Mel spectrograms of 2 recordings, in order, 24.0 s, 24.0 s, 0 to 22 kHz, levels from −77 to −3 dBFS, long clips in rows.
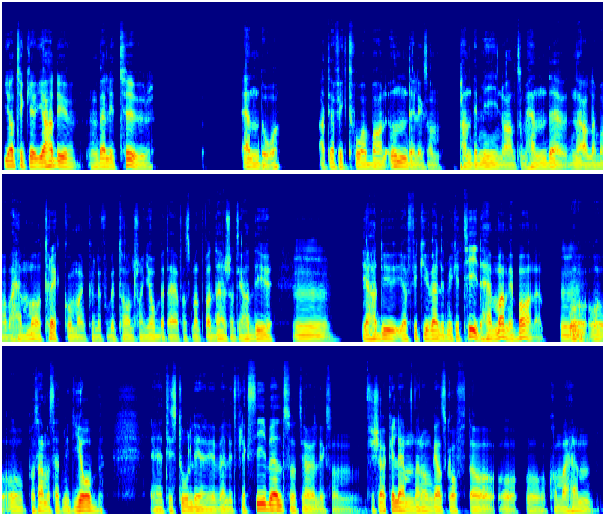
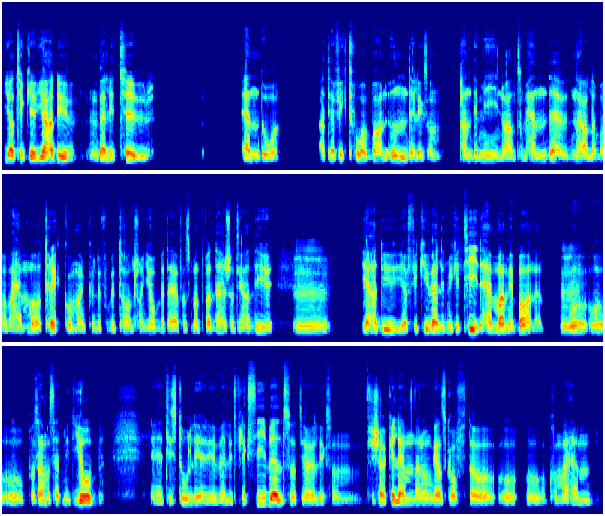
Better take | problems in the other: first | thin; very; fading below 300 Hz

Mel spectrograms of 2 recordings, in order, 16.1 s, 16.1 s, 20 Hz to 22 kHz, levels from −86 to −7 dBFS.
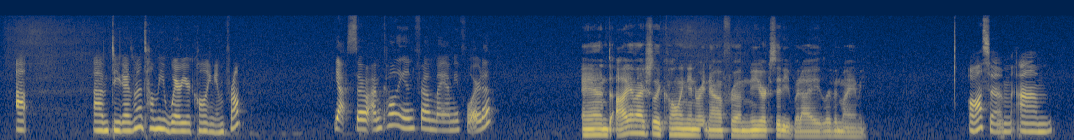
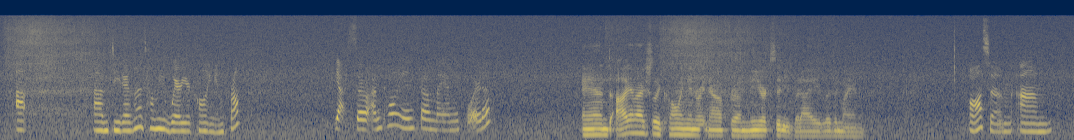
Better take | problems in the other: first | hiss; loud; throughout; 7 dB below the speech; faint in the first

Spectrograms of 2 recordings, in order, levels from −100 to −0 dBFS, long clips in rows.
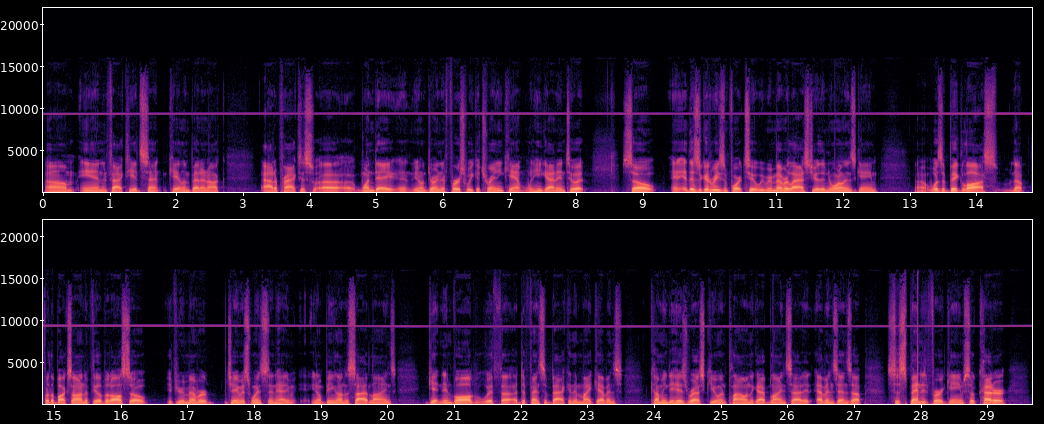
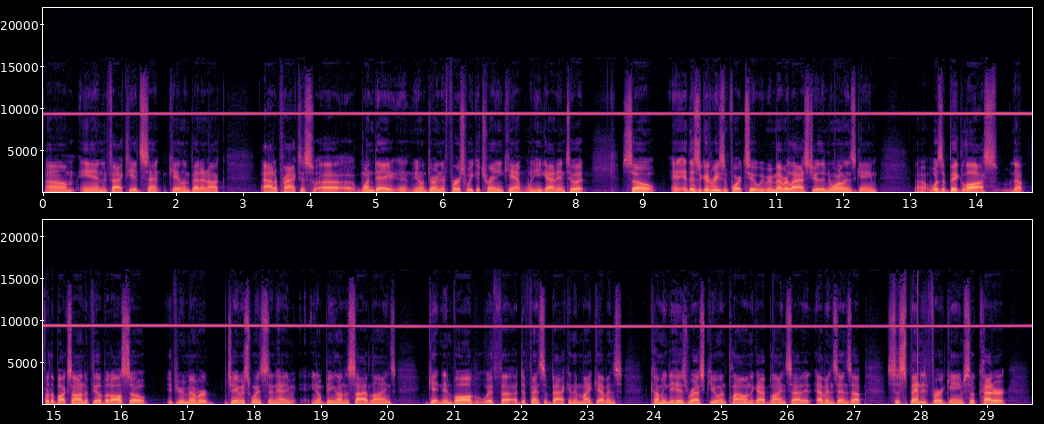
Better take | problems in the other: first | high-pitched whine; loud; throughout; 9.5 kHz, 10 dB below the speech; faint in the first

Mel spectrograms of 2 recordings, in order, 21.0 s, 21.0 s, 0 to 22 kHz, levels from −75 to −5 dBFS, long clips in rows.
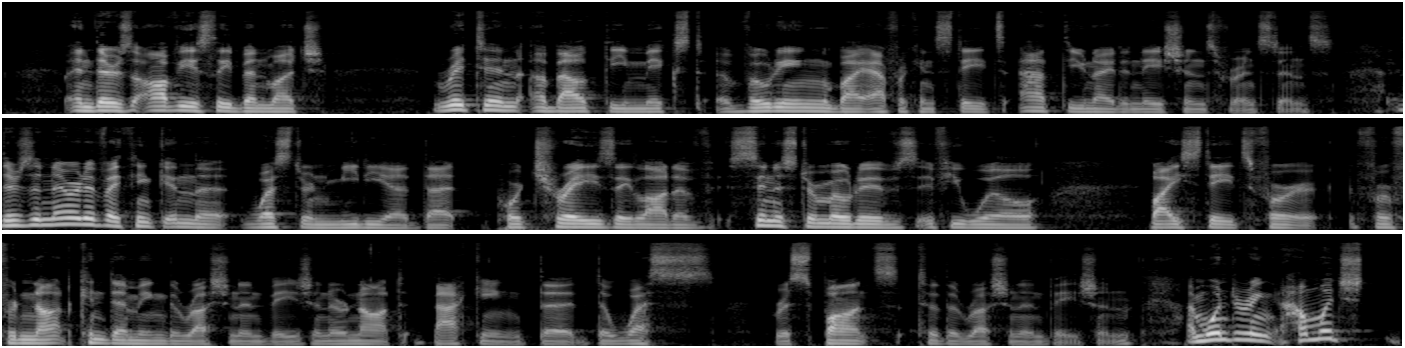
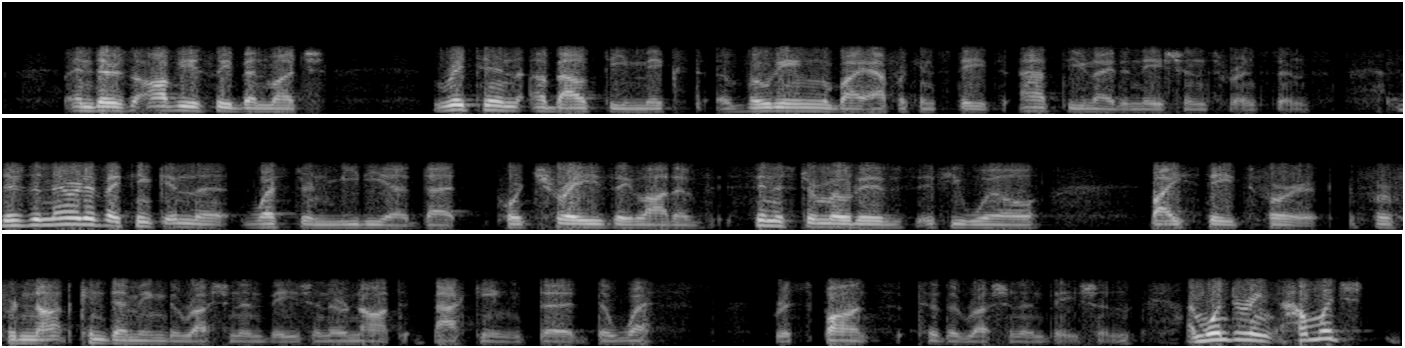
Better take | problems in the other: first | phone-call audio; poor line; nothing above 4 kHz

